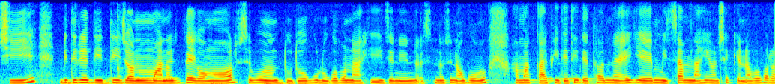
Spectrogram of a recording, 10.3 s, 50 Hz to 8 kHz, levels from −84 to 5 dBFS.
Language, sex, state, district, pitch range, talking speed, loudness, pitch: Chakma, female, Tripura, Dhalai, 195-210 Hz, 160 wpm, -14 LUFS, 200 Hz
